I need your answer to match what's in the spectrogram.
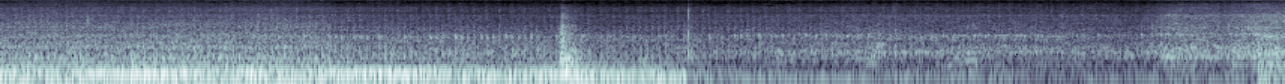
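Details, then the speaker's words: Mitsubishi Lancer at idle after alternator bearing replacement: an even, smooth idle with a steady low hum and the earlier loud metallic bearing rumble gone; normal idle. "so ayan ah wala na yung tunog kanina na naririnig namin nung customer na tunog bearing bakal so yan Okay na"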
